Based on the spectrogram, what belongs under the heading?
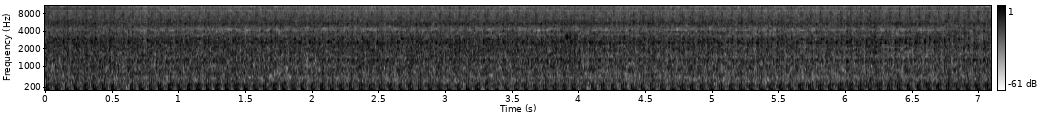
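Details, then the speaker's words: Suzuki Satria FU motorcycle idling roughly with a dry metallic clatter over the engine thump, from the left block area; suspected worn timing chain and tensioner converted from automatic to manual adjustment. "Satri FU with the condition of the engine sound rough, well, this is for the rough sound part, it is in the block area on the left, it is possible that the temporary analysis comes from the sound of the tensioner chain."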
